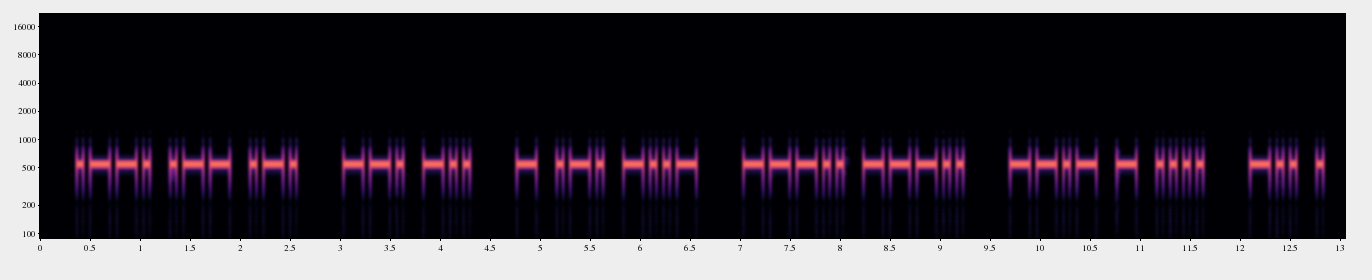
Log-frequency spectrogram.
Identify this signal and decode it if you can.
Morse code, heard as a keyed tone, about 18 wpm, 550 Hz. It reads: PWR GD TRX 88 QTH DE
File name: naukapodstaw / skroty / skroty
